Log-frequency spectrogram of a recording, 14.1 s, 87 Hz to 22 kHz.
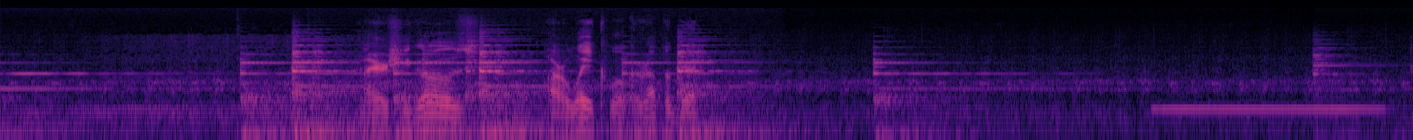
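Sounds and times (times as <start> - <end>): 
gong ringing out in the fog: 0.0 - 14.1
steady low engine rumble: 0.0 - 14.1
speech: 3.7 - 7.1.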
